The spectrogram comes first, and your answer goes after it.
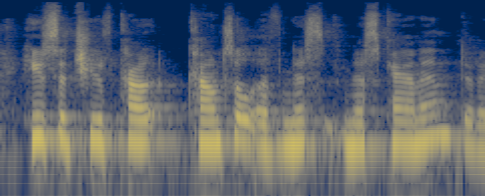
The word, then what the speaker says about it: Niskanen: He's the chief counsel of Niskanen, did I say it right? Yes, Niskanen, very good.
